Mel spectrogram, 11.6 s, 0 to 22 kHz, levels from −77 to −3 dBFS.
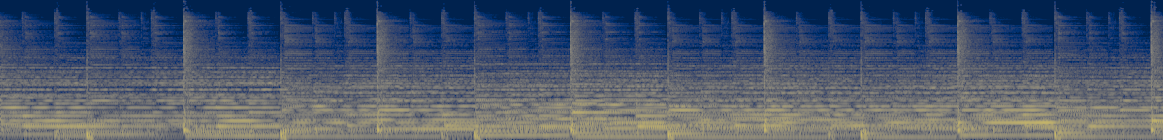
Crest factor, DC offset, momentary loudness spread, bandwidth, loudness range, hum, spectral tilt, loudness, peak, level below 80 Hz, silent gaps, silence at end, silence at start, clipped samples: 20 dB; under 0.1%; 4 LU; over 20 kHz; 2 LU; none; -4.5 dB/octave; -25 LUFS; -6 dBFS; -40 dBFS; none; 0 s; 0 s; under 0.1%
